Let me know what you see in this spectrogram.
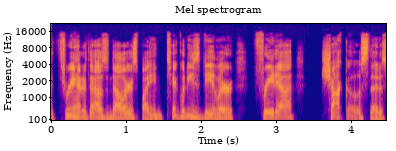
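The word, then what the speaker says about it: Tchacos: In 2000, the manuscript was purchased for $300,000 by antiquities dealer Freda Chacos. That is spelled T C H A C O S.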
